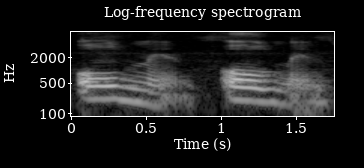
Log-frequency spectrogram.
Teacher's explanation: A gente não fala old man, old man. O som do D desaparece por conta da elisão, e aí nós falamos old man, como se o D não aparecesse, né?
